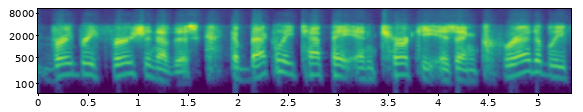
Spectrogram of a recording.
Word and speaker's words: Göbekli Tepe: And obviously, Göbekli Tepe. No, I totally pronounced that wrong. But Göbekli Tepe. Göbekli Tepe in Turkey.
